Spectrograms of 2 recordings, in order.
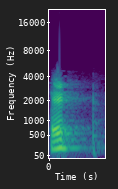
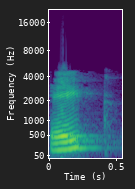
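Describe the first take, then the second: First: The vowel is short, like in 'bet'. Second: The vowel is long, like in 'eight'. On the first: "எட்டு என்று ஒரு உச்சரிப்பு இருக்கு" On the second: "எயிட் இப்படி ஒன்று இருக்கு"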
